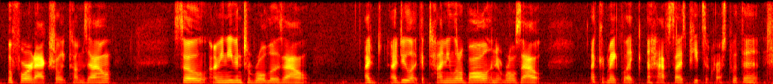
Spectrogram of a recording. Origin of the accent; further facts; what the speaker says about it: Indianapolis, Indiana, United States; now in Northwest Indiana, United States; I was born in Indy, um, moved up here eight years ago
